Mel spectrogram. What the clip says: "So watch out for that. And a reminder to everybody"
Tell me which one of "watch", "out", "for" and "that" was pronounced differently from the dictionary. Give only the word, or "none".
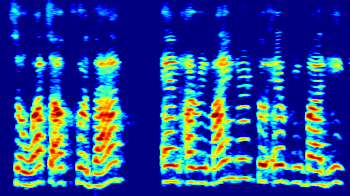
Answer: watch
